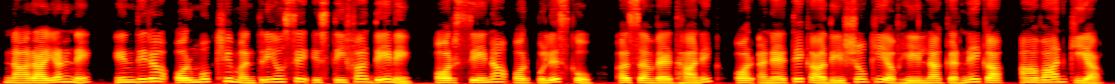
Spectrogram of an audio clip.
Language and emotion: Hindi, neutral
